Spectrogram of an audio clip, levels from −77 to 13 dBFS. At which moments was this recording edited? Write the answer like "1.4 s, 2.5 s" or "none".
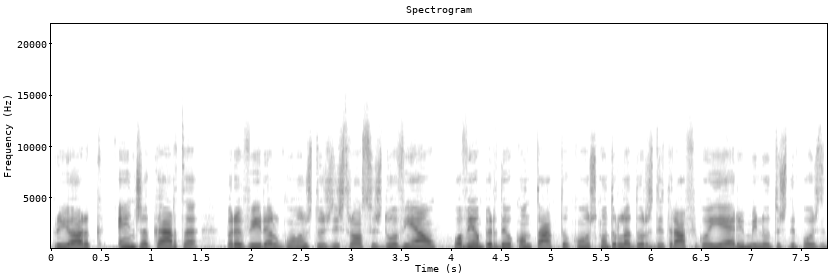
3.9 s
